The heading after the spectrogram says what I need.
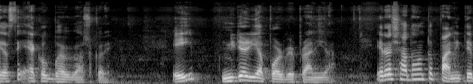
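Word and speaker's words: Cnidaria: কাটতে পারে তুমি অবশ্যই নিডারিয়া বানানটা শিখবা ঠিক আছে সি দিয়ে কিন্তু শুরু সি এন আই ডি এ আর আই এ নিডারিয়া এরপর আমরা নিডারিয়া পর্বের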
